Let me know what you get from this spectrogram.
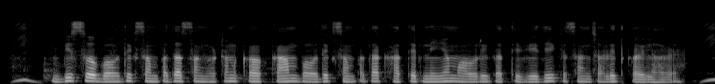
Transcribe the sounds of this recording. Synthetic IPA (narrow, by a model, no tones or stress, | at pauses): bɪswəbʱəʊd̪ʱɪksə̃mpəd̪ʱasə̃ŋɡʱəʈʰənkakaːmbʱəʊd̪ʱɪksə̃mpəd̪ʱakʰaːt̪ɪɾnijəmɐʊɾiɡət̪iʋid̪ʱikesə̃nt͡ʃaːlɪt̪kəɾilɦəʋḛː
